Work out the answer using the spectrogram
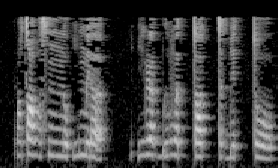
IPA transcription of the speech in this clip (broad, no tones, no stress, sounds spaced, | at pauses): ɽ ə̤ tˤ i ðˤ i̤ sˤ nː o ʔ i̤ m e ɾ ɐ | ʔ i̤ ɭ ɐ ɡ͡b ə̤ v ɐ tː ɒ tː ɐ ɡ͡b e tː o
